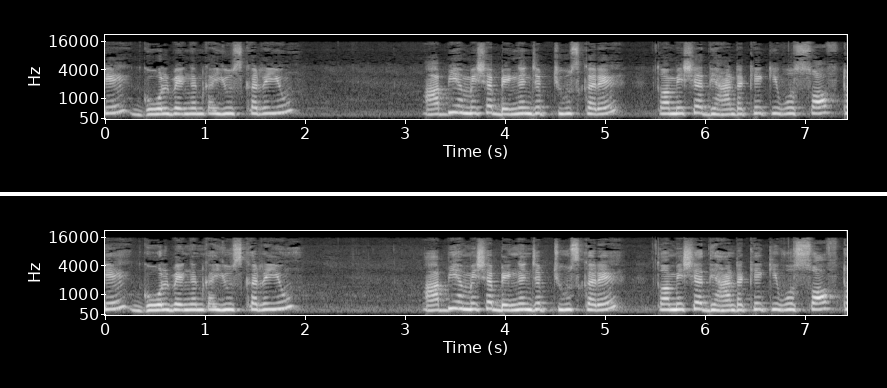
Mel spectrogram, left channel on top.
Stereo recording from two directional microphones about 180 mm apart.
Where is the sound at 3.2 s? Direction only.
10° right (ahead or behind).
